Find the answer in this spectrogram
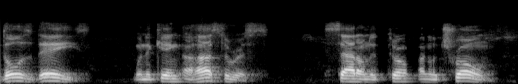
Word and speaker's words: Ahasuerus: Let me pronounce his name. Ahasuerus.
